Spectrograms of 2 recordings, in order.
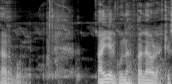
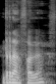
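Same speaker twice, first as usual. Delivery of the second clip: "Ráfaga" with RÁ punched, the rest lighter; stress on first syllable. Shown as a demonstration. Teacher presenting an example word, stress on initial RÁ. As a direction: hit RÁ in "Ráfaga", then drop off. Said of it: "lleva su mayor fuerza de voz en la antepenúltima sílaba".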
